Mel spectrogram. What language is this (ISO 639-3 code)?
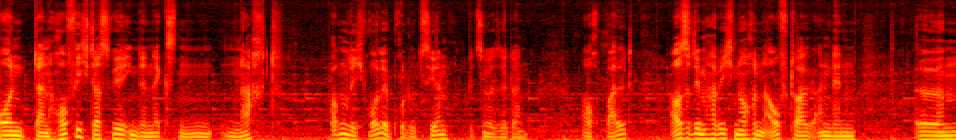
deu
